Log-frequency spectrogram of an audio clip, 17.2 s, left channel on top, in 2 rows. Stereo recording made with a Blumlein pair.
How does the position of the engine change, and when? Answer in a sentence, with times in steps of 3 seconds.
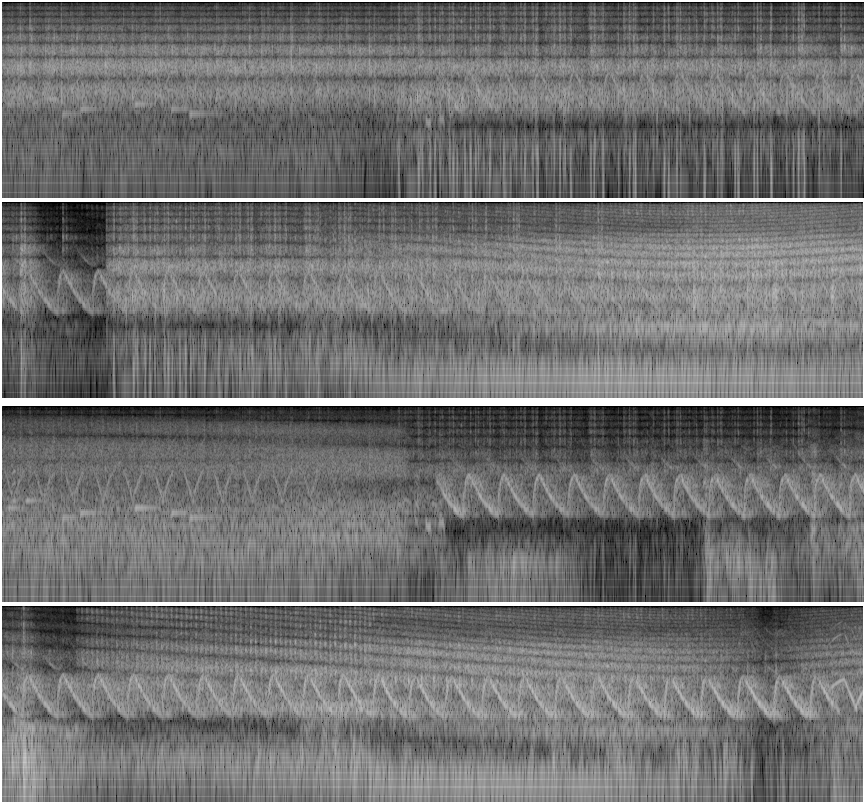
You can hear the engine on the right from 0 s, in the centre from 12 s and on the left from 15 s.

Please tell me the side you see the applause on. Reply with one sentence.
You can hear the applause on the left.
